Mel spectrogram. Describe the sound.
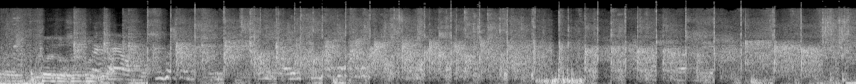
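Applause breaks out as the first COVID-19 vaccine in Croatia is given at a home for elderly and infirm people in Trešnjevka, a lively run of clapping with sharp individual claps standing out, steady and fairly loud.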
